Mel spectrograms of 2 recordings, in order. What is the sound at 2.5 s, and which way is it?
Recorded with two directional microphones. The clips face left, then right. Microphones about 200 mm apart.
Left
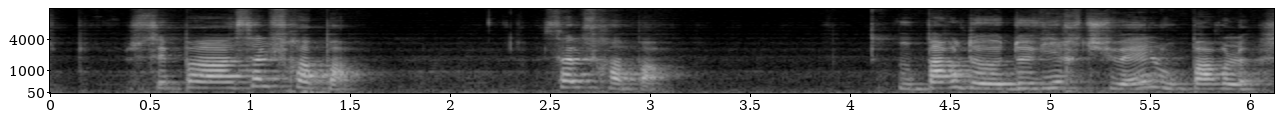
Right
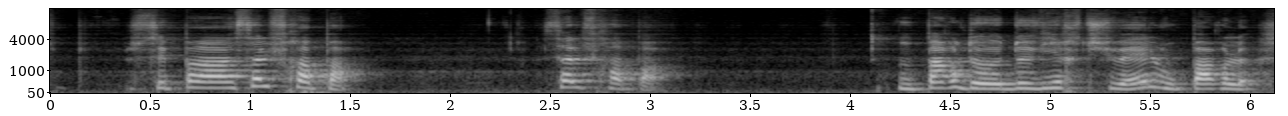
Speech, 25° right (ahead or behind).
